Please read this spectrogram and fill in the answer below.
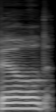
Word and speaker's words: build: The main difference of course is the voiced D sound on build and the voiceless T sound on built.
